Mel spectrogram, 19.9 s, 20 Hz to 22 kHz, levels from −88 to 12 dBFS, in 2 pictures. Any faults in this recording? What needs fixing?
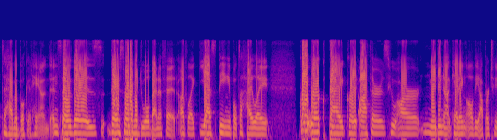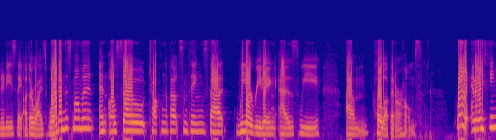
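Integer overflow runs through the whole speech recording. The gain pushes peaks about 4 dB past full scale, and about one sample in a hundred wraps to the opposite sign. Loud moments crack sharply, much harsher than clipping, over G.722 wideband coding that adds only faint damage. Clamp the sum or gain stage so it saturates instead of wrapping, and leave a few dB of headroom.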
